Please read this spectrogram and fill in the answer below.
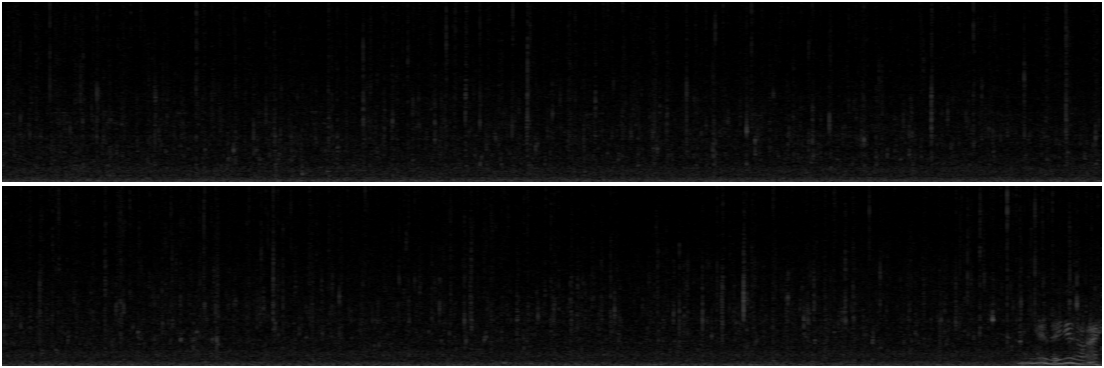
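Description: Faint, steady trickle of water from a small garden pond, with a low steady hum underneath.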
